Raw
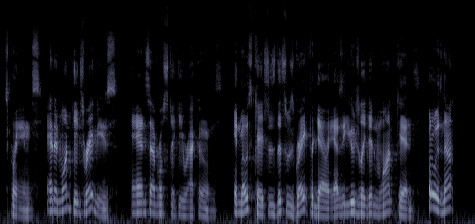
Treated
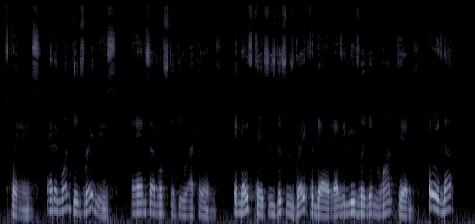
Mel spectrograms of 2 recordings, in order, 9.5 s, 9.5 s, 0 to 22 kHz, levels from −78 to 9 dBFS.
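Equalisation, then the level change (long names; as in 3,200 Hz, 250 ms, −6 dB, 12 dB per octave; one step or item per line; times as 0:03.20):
inverse Chebyshev band-stop filter 1,100–5,600 Hz, stop band 40 dB
parametric band 2,800 Hz +10.5 dB 2.1 octaves
high-shelf EQ 8,200 Hz +7 dB
+3.0 dB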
